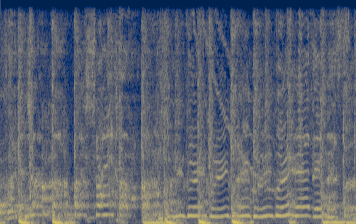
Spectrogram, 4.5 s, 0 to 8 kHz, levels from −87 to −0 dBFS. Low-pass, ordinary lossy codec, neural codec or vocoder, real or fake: none; none; codec, 16 kHz, 16 kbps, FunCodec, trained on Chinese and English, 50 frames a second; fake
